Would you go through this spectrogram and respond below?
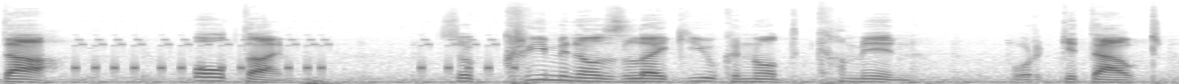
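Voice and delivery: gruff Russian guard; smug Russian seaman; Russian accent. Acted. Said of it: "sorry to literally anybody who actually has a Russian accent".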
